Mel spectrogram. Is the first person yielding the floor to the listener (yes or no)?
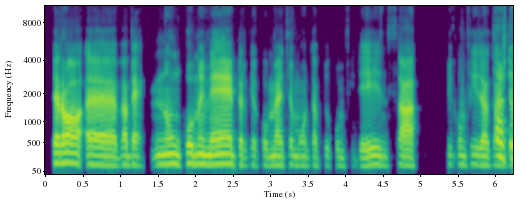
yes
